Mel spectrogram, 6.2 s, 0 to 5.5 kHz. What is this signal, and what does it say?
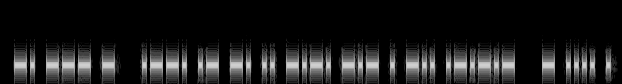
Morse code, heard as a keyed tone, about 30 wpm, 600 Hz. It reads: NOT PANICKED. THE
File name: the old man and the sea / the old man and the sea 1 30wpm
